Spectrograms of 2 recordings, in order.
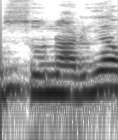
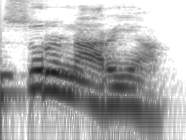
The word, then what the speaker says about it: सुनरिया: ठीक है, अब देखिए हम सुनरिया बोल रहे हैं, अब ये कंठ से उच्चारण के लिए अलग अलग है। कुछ लोग इसे बोलेंगे सुर नारिया, लेकिन हम सुनरिया कहते हैं।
